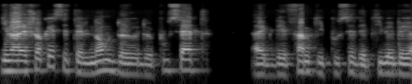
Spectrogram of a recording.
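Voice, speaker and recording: A man at a medium pitch, fairly quick pace and ordinary pitch variation, over a quiet background. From Switzerland (Valais, Alps). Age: 40s. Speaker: network marketer and finance director. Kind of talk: casual interview.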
